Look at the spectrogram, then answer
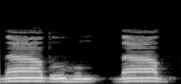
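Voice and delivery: بعضهم بعض slow and loud, ع pressed hard; wrong ain. Shown as a demonstration. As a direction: clamp the ع in بعضهم bad example. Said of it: "لا نقول". (بعضهم بعين شديدة مبالغ فيها)

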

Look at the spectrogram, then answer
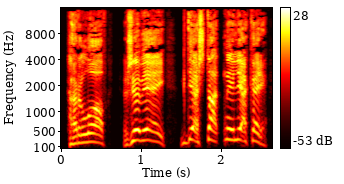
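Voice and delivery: high, urgent shouting; frantic hurrying. A narrator's reading. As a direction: hurry a subordinate along. Guard shouts for the medic. (торопящий крик высоким голосом)

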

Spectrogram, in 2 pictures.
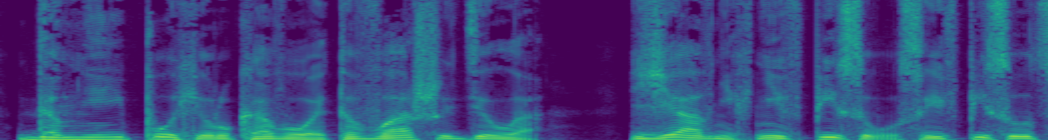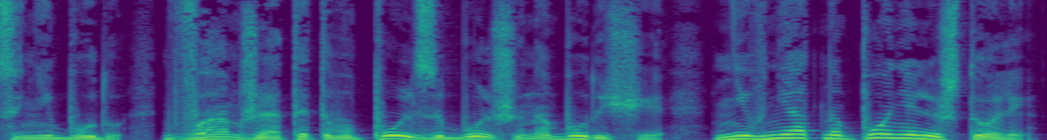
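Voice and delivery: ordinary delivery

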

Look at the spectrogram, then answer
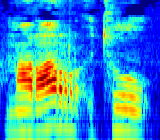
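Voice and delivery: مررت as ma-rar-tu, each r separate; unmerged double r. Shown as a demonstration. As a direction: break مررت slowly into ma-RAR-tu. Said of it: "وجب فك الإدغام". (مررت بفك الإدغام، كل راء وحدها)

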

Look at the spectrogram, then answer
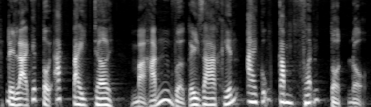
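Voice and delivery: usual speaking voice

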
